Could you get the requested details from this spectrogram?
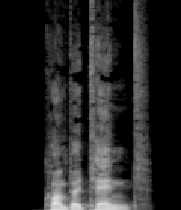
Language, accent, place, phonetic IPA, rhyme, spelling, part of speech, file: German, Germany, Berlin, [kɔmpəˈtɛnt], -ɛnt, kompetent, adjective, De-kompetent.ogg
- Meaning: competent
